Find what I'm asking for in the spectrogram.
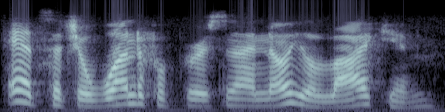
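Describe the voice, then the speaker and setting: Actress as pleading woman with swooping pitch. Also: lively intonation, quick pace, no echo, lightly acted. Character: pleading, evasive former sweetheart, married for money. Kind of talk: 1940s radio drama acting. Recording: dull, dry vintage radio recording.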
